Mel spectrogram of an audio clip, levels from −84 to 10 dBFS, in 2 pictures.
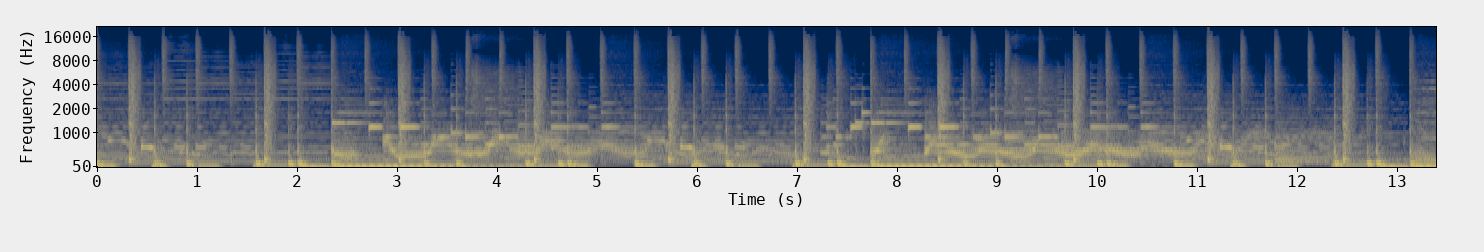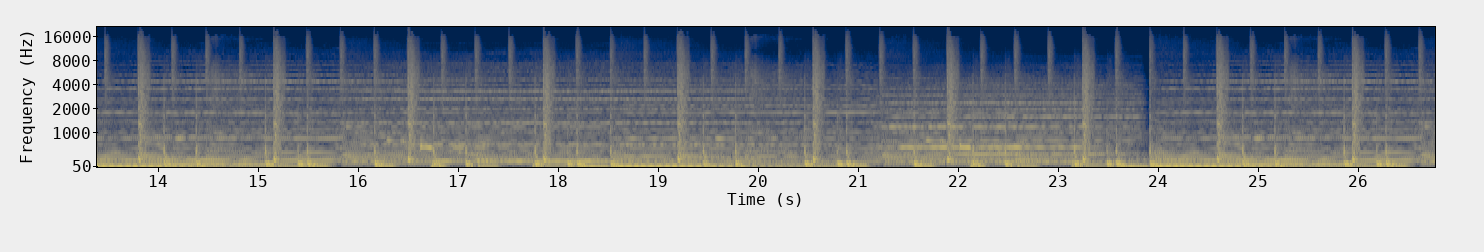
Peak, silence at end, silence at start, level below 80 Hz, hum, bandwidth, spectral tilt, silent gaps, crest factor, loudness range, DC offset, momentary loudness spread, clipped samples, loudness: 0 dBFS; 0 s; 0 s; -18 dBFS; none; 17 kHz; -6 dB/octave; none; 14 dB; 2 LU; under 0.1%; 5 LU; under 0.1%; -17 LUFS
